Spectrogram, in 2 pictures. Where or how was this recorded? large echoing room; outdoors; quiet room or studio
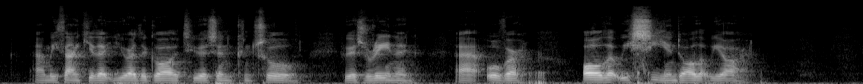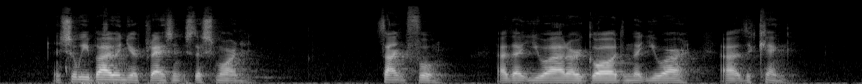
large echoing room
